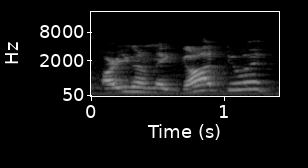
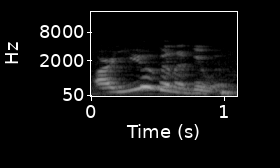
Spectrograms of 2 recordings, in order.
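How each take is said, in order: First: God punched, question rising at the end; stress on God. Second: YOU raised high and loud, then falling; stress on you. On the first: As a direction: lean on God as one of two choices. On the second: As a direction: throw the weight onto you as the other choice. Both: Shown as a demonstration. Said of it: "the question is".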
